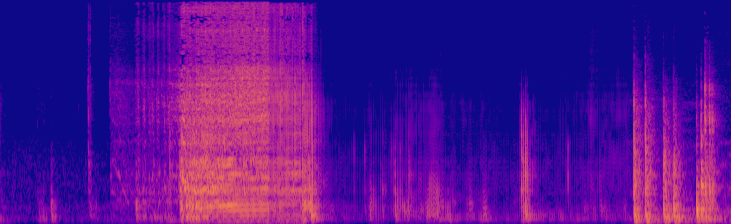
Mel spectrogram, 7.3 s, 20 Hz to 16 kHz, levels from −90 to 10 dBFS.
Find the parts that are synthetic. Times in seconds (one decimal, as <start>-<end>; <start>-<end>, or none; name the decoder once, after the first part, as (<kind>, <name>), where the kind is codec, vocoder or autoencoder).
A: 2.7-6.3 (vocoder, BigVGAN v2)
